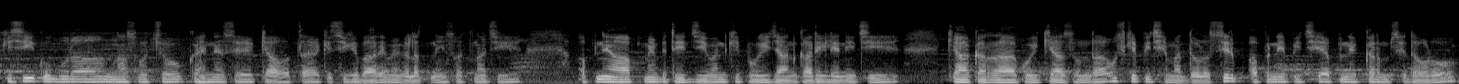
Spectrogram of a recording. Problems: none marked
